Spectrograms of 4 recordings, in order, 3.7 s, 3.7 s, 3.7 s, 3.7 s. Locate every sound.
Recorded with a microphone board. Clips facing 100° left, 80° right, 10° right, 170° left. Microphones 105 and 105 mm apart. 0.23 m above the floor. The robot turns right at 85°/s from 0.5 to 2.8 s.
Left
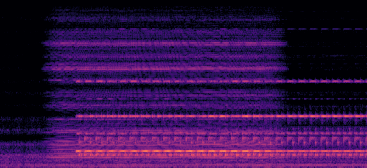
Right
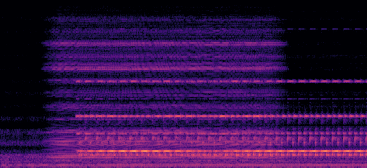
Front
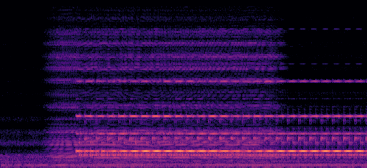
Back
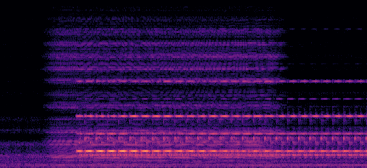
0.8 s an alarm clock: 125° right, 1.3 m; by 3.7 s 45° left, 1.3 m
